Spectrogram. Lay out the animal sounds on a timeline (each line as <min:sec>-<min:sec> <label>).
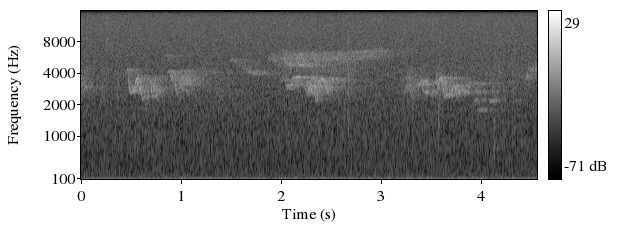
0:00.0-0:04.6 Red-eyed Vireo (Vireo olivaceus)
0:01.3-0:03.3 Black-throated Blue Warbler (Setophaga caerulescens)
0:03.8-0:04.4 Wood Thrush (Hylocichla mustelina)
